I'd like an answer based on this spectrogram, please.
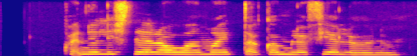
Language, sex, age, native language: Icelandic, female, 11, Icelandic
